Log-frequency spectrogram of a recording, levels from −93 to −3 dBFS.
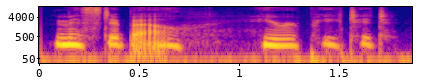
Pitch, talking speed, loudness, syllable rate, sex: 210 Hz, 130 wpm, -21 LUFS, 4.3 syllables/s, female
